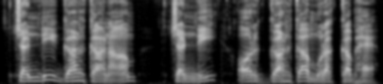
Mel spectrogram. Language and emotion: Urdu, neutral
